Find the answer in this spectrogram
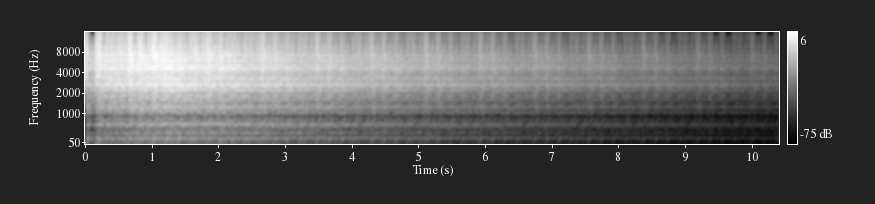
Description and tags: metallic rattle reverb
rattle, metalic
